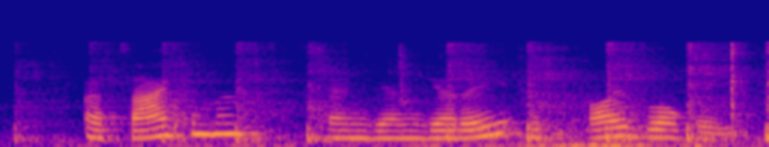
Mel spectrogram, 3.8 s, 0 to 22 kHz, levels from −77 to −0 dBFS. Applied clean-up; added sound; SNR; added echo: none; Hammer; 8 dB; none.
